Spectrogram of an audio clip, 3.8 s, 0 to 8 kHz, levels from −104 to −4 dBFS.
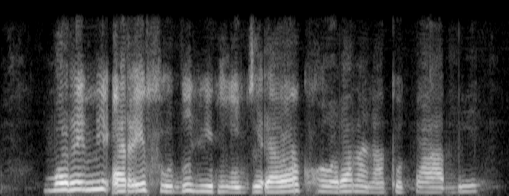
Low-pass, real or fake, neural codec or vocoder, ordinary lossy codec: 7.2 kHz; fake; codec, 24 kHz, 1.5 kbps, HILCodec; none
